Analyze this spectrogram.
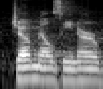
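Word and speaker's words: Jo Mielziner: now into production this is from the artist joe mel zener i this is the tricky name to pronounce but it's it's a really important one in the American theatre Joe Mills ii nür was one of the great american scene designers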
